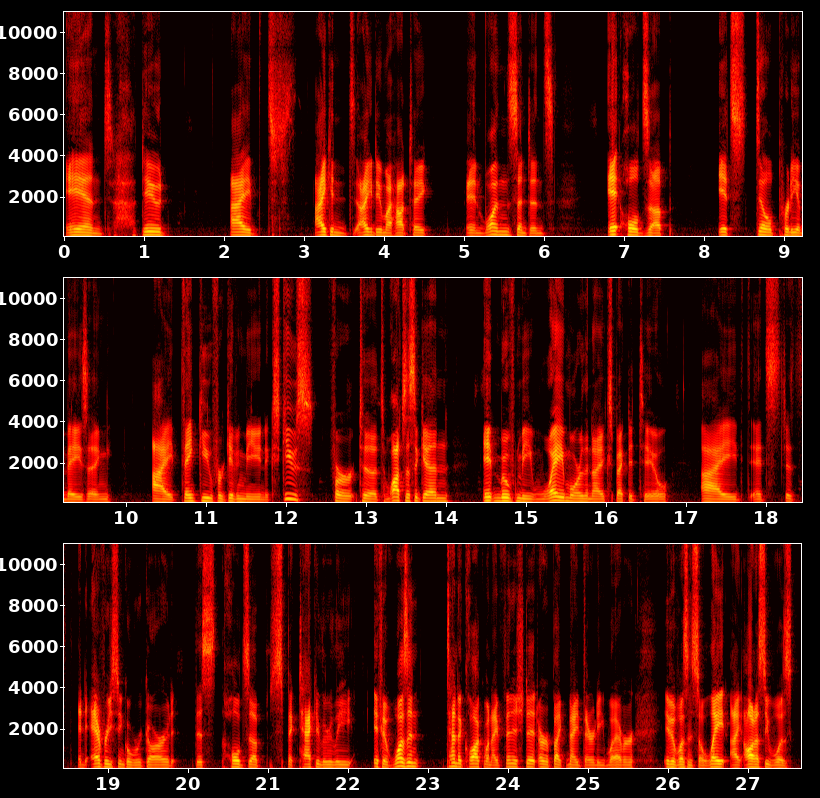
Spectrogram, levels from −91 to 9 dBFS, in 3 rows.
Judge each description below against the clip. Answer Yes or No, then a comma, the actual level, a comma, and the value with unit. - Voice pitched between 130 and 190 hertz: Yes, low, 135 Hz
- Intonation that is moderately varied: Yes, average, 3.6 semitones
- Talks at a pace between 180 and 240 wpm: No, average, 165 wpm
